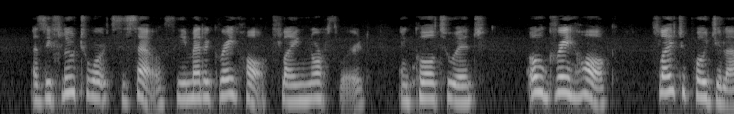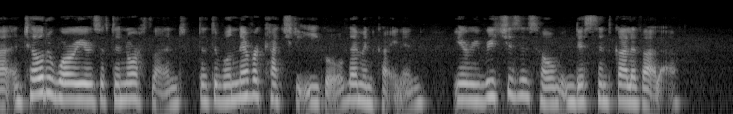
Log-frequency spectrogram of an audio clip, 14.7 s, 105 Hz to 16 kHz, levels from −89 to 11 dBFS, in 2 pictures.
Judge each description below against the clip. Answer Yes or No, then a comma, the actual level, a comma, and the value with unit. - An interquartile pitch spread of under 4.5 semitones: Yes, average, 3.2 semitones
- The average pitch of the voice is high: Yes, high, 200 Hz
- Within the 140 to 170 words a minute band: No, average, 190 wpm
